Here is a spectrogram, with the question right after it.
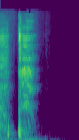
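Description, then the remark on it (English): A loud cough with some throat clearing: a short catch followed by a longer, harsh burst, then silence for the rest of the second. “I don't want to gross you guys out, but I'm going to have to put in a cough drop.”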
